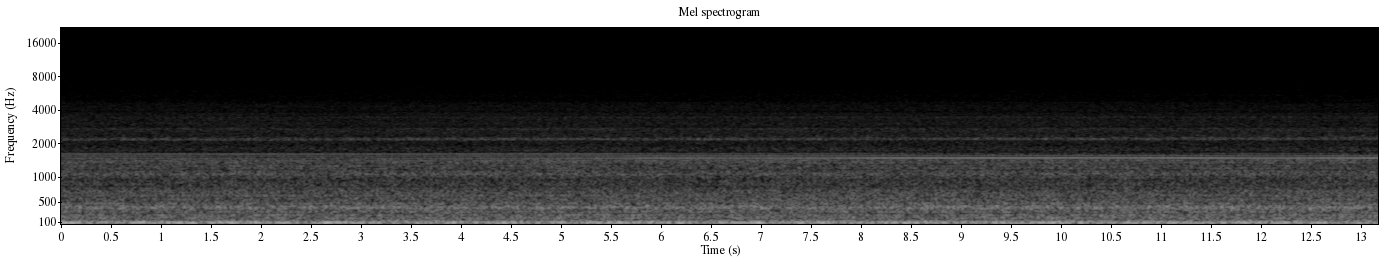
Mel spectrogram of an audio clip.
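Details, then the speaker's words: 12 V WIPPRO diesel heater, about a month old, run in December with the muffler off, warming up and starting to blow warm air: a loud steady roaring rush with a constant high whistle and no fuel-pump ticking. Normal, quiet running. "You cannot hear the fuel pump ticking or anything, which y'all know they all sound like jet engines revving up."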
